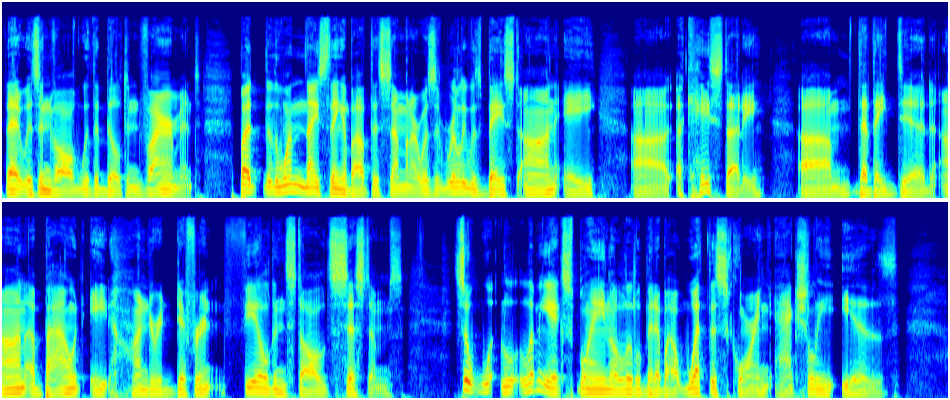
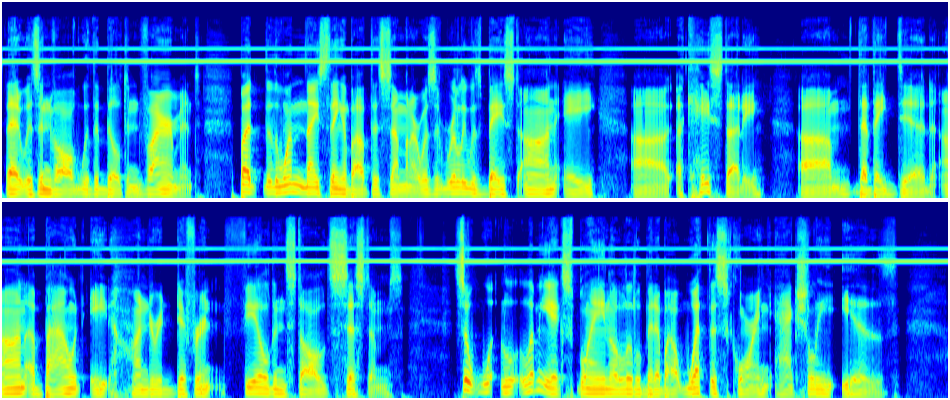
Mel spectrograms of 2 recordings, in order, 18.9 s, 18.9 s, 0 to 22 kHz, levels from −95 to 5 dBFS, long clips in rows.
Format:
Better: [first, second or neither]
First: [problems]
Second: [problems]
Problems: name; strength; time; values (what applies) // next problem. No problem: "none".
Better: first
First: none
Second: high-pitched whine; loud; throughout; 6 kHz, 8 dB below the speech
